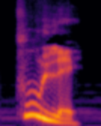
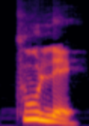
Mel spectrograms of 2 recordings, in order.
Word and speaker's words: poulet: Chicken, ça se dit tout simplement le poulet. Le poulet en français. Attention, ne dis pas le poulet, dit le poulet. C'est la voix grave, hein, poulet.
